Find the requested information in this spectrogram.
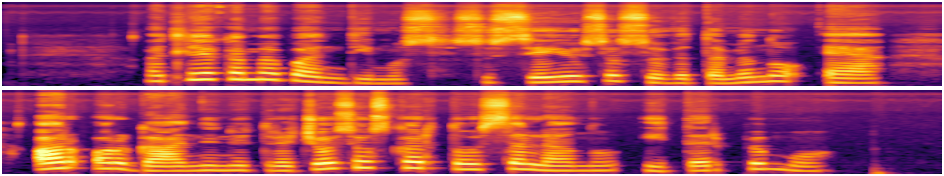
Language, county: Lithuanian, Marijampolė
